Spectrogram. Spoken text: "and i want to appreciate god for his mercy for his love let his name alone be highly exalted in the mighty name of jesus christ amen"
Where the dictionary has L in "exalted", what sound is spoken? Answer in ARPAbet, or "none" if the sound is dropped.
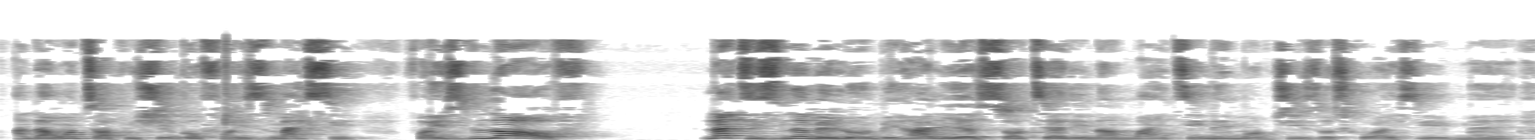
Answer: none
